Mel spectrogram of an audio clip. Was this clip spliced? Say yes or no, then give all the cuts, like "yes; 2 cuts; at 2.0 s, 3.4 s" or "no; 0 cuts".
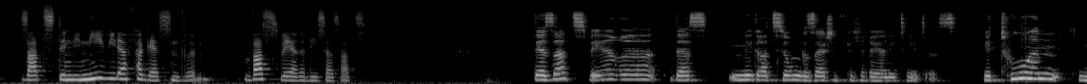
no; 0 cuts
